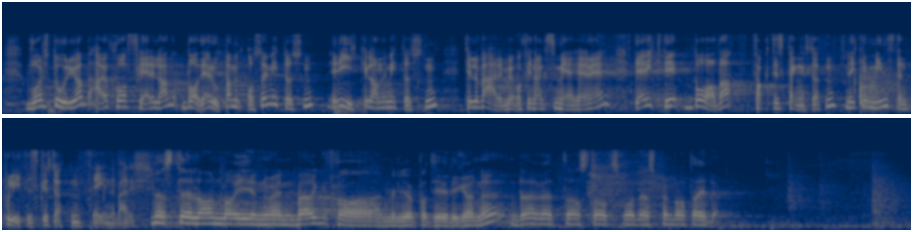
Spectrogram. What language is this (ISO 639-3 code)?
nor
